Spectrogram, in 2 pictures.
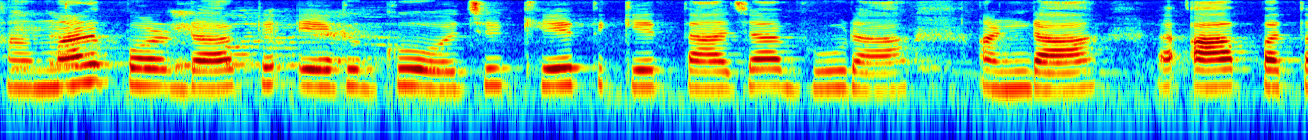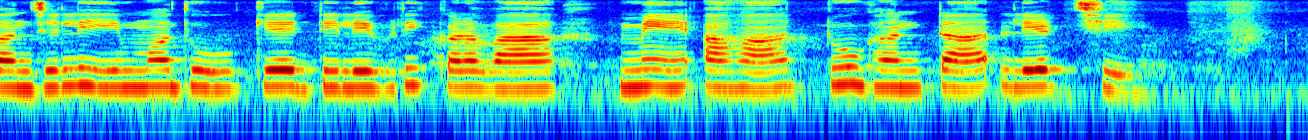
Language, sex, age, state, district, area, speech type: Maithili, female, 18-30, Bihar, Muzaffarpur, rural, read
